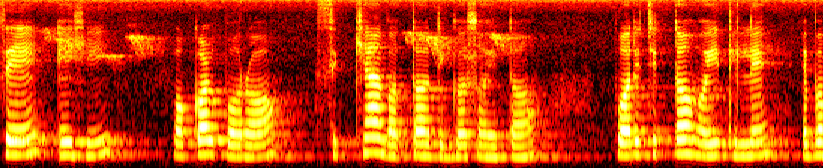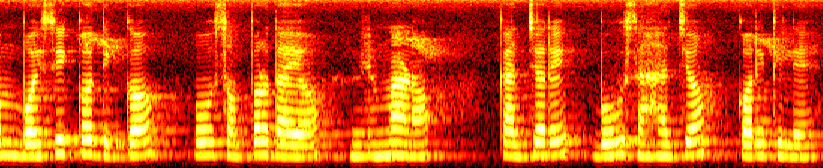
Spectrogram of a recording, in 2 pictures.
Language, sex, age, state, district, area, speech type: Odia, female, 30-45, Odisha, Boudh, rural, read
